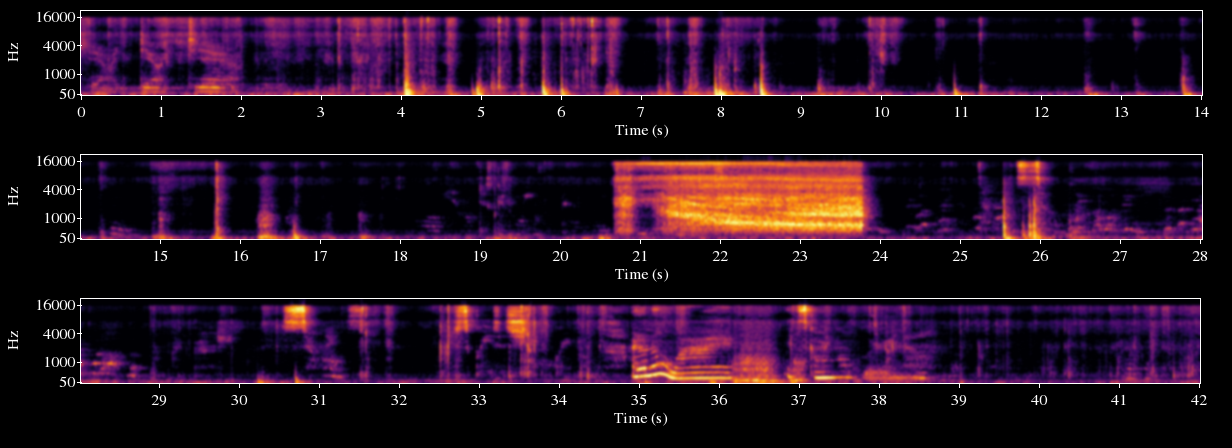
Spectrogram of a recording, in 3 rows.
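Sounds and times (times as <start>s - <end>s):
fluffy slime squished by hand: 37.4s - 42.0s.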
